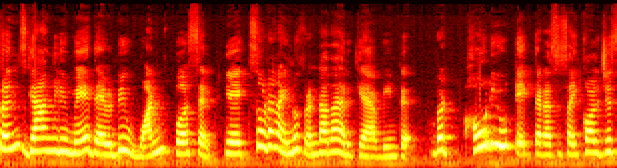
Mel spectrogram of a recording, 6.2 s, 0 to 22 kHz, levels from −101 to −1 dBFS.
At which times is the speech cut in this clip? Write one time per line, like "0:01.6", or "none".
0:02.1
0:04.6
